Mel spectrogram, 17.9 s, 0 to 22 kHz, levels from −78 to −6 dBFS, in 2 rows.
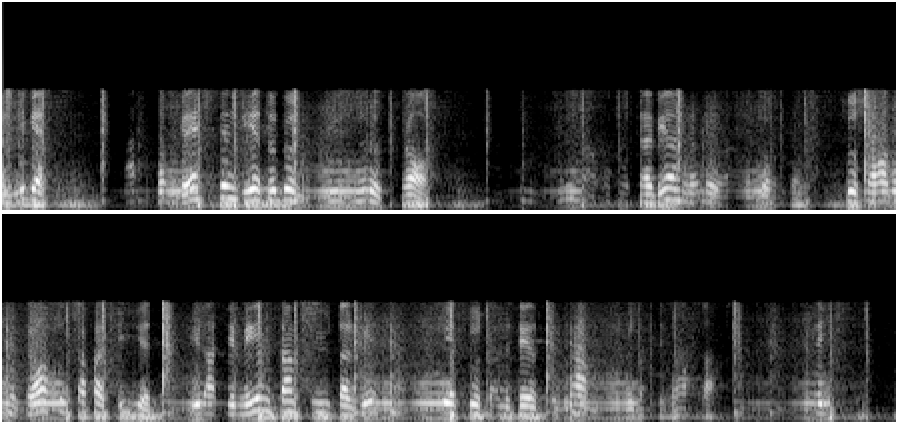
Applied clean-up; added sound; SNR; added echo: neural mask model RNNoise.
